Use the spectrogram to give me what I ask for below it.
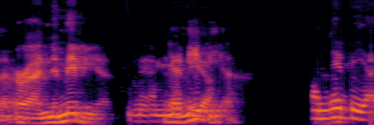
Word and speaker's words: Namibia: SP that say that Namibia namia Amia thank you Namibia swah you pronounce all the letters yes Dad thank you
